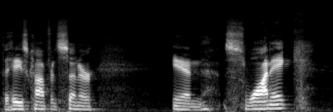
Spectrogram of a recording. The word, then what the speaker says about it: Swanwick: Hayes Conference Center in Swanwick. I was told that the W is silent.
